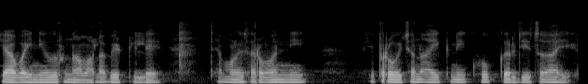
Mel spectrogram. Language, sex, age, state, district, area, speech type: Marathi, male, 30-45, Maharashtra, Osmanabad, rural, spontaneous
